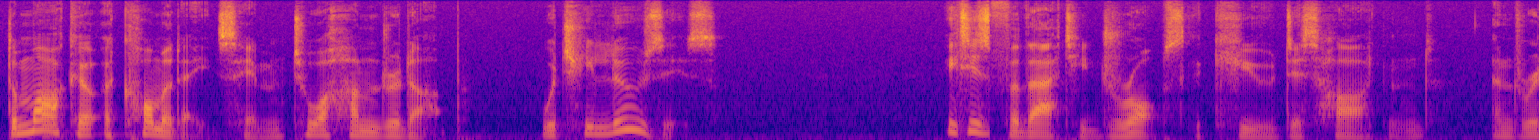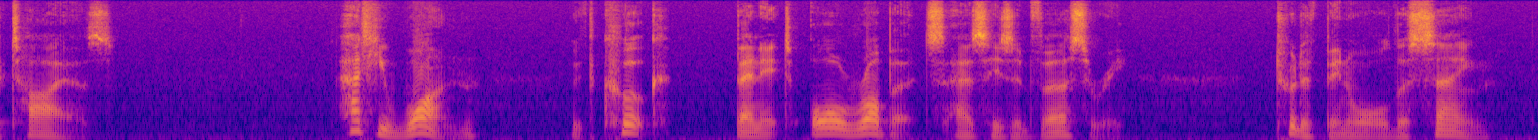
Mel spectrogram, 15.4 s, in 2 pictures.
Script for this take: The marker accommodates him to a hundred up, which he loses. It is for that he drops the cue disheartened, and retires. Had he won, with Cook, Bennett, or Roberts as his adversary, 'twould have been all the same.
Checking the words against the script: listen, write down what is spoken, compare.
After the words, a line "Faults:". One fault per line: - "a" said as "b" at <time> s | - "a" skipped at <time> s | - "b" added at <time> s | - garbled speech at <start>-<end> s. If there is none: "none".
The marker accommodates him to a hundred up, which he loses. It is for that he drops the cue disheartened, and retires. Had he won, with Cook, Bennett, or Roberts as his adversary, 'twould have been all the same.
Faults:
none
